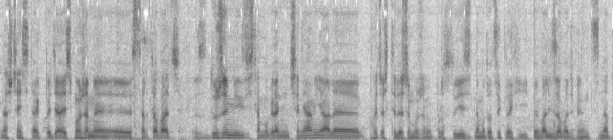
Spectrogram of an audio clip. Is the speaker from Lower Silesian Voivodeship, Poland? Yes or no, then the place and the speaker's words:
yes; Wrocław, Lower Silesian Voivodeship, Poland; ja jestem z Wrocławia, cieszę się, że do tej pory mogę jeździć we Wrocławiu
